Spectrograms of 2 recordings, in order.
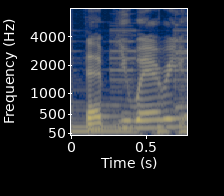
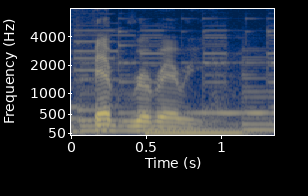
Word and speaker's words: February: It's always spelled February, but nobody says that. It's February.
